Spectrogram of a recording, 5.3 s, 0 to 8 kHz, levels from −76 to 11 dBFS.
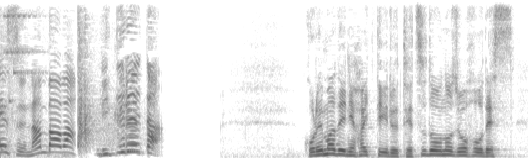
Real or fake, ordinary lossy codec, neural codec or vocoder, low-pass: real; none; none; none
